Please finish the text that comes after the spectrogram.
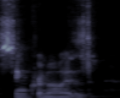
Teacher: so we have the diphthong i here that's long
